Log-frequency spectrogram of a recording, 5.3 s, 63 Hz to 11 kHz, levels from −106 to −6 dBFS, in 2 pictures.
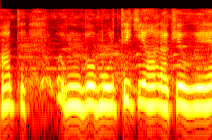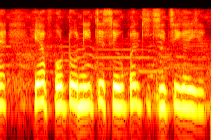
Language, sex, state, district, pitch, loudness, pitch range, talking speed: Hindi, female, Chhattisgarh, Kabirdham, 225 Hz, -18 LUFS, 220-235 Hz, 160 wpm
